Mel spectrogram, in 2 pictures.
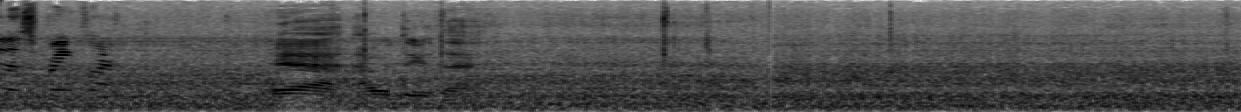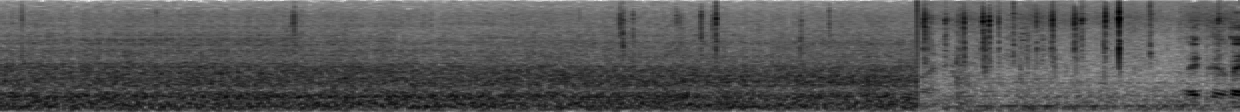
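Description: A car drives along with a loud, steady road rumble heard from inside, then grows quieter.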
